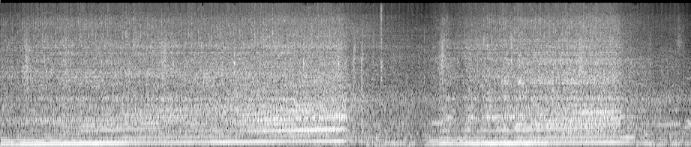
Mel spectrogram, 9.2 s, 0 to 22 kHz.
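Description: Open-top kit car fitted with a 1960s Triumph Vitesse engine driving past close by, the engine note rising through the gears, dropping on a gear change, then climbing again, loud and steady.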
